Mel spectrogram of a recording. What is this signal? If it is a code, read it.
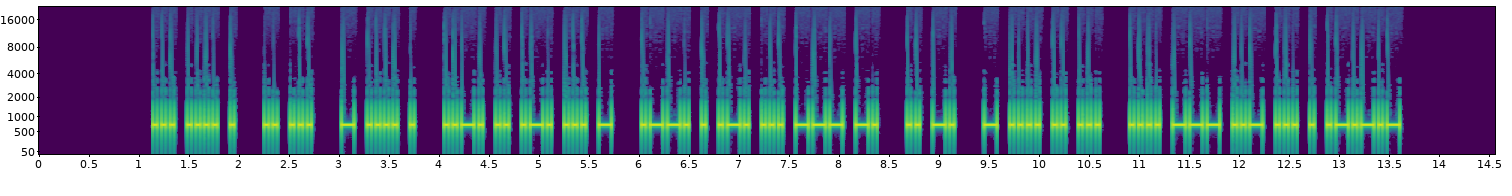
Morse code, heard as a keyed tone, about 28 wpm, 700 Hz. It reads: SHE IS THE FIRST PERSON IN THIS HOUSE.
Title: Sentences from Top 400 Words 28wpm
